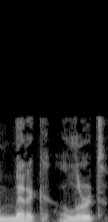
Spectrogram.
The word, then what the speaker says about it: MedicAlert: conversation Dr Mark informed me that I was mispronouncing the name of The Medic Alert foundation in fact it's me d i c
